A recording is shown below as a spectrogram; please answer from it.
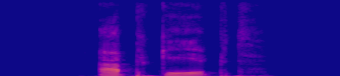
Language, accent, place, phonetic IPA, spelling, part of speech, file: German, Germany, Berlin, [ˈapˌɡeːpt], abgebt, verb, De-abgebt.ogg
- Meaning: second-person plural dependent present of abgeben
